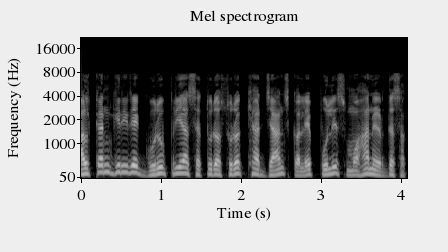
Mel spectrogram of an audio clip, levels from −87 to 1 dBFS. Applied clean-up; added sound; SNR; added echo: none; none; none; none.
